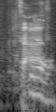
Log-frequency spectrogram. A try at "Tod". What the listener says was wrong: It's spelled T-O-D. You pronounced it with two D's.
